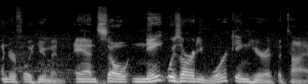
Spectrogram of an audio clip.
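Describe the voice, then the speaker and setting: Very fast and with lively intonation, a man talks. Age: 40s. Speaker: cigar accessory company sales rep. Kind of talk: casual podcast chat. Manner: rambling with many fillers.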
